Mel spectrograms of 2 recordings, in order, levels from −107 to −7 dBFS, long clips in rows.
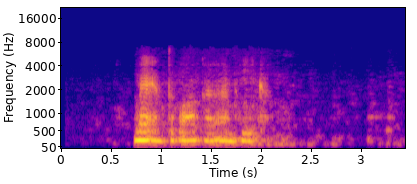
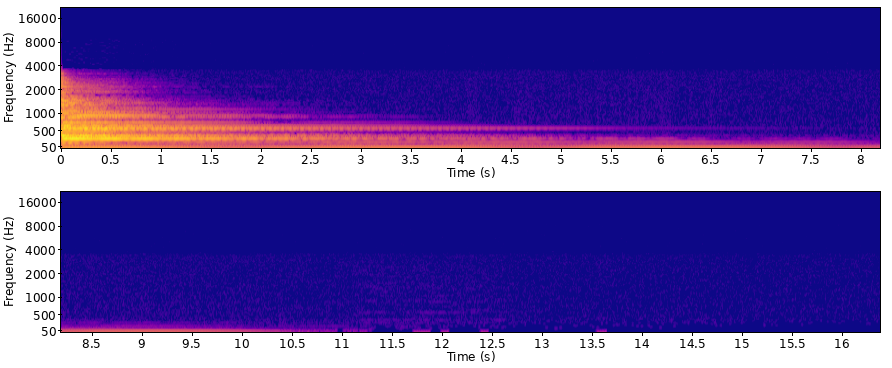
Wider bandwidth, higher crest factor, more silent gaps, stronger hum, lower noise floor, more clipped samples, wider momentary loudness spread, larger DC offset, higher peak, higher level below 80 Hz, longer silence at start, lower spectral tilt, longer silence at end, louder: first, 5.2 kHz vs 3.1 kHz; second, 18 dB vs 26 dB; neither; neither; second, -75 dBFS vs under -90 dBFS; neither; second, 14 LU vs 30 LU; neither; second, -6 dBFS vs -2 dBFS; second, -72 dBFS vs -46 dBFS; first, 0.75 s vs 0 s; first, -9 dB/octave vs -7.5 dB/octave; second, 1.2 s vs 12.75 s; about the same, -22 LUFS vs -21 LUFS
